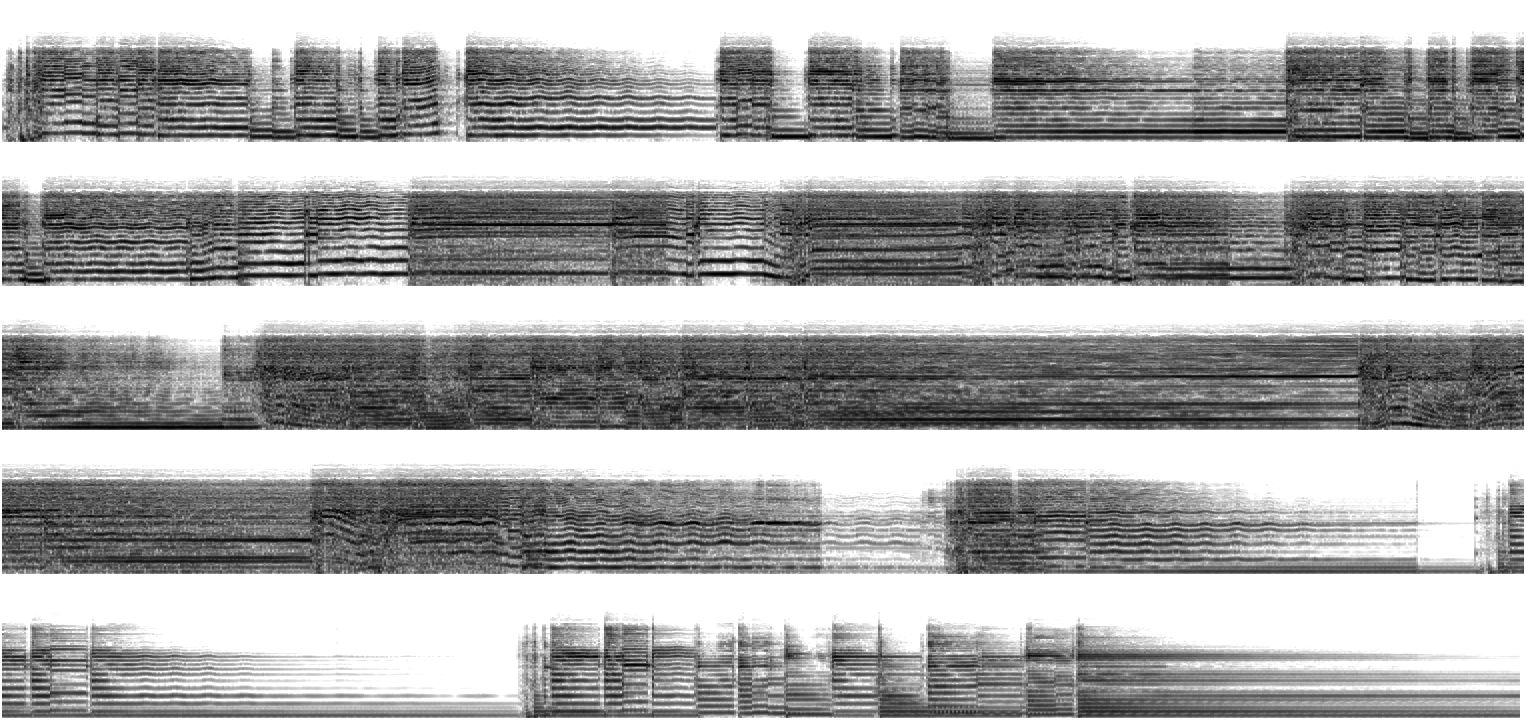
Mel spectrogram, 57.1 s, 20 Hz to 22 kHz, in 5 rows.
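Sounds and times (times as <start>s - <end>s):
overdriven electric guitar lead: 0.0s - 57.0s.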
